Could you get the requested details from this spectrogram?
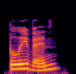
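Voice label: "believe in", British English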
